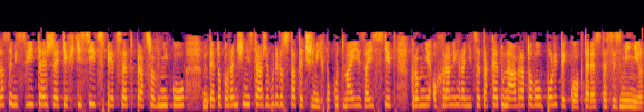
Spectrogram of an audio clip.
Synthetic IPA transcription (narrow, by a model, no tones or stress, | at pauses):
zasɛmɪsliːt̪ɛʒɛcɛxcɪsiːt͡spjɛt̪sɛt̪pɾat͡so̞vɲiːkuːt̪ɛːt̪o̞poɦɾaɲɪt͡ʃɲiːst̪ɾaːʒɛbudɛdo̞st̪at̪ɛt͡ʃniːxpo̞kut̪majiːzajɪscɪt̪kɾo̞mɲɛʔo̞xɾanɪɦɾaɲɪt͡sɛt̪akɛːt̪unaːvɾat̪o̞vo̞wpo̞lɪt̪ɪkuokt̪ɛɾɛːst̪ɛsɪzmiːɲɪl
